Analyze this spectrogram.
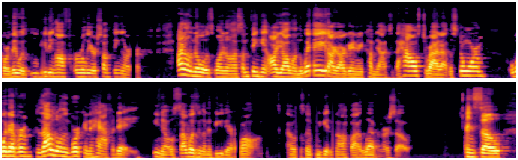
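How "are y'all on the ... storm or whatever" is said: ordinary talk, nothing marked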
